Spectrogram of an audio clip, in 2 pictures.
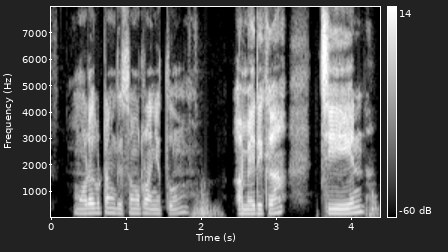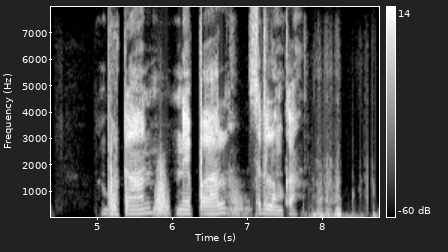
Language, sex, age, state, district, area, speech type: Santali, male, 30-45, Jharkhand, East Singhbhum, rural, spontaneous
